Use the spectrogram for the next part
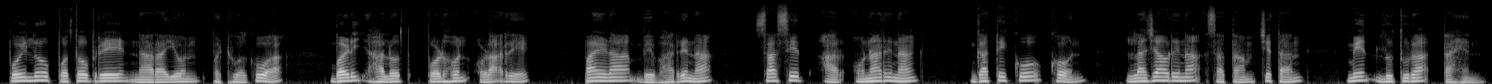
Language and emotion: Santali, neutral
